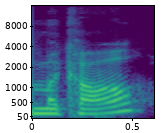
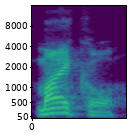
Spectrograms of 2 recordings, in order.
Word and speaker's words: Mikal: are we all right welcome mccall michael michael yeah okay you're not the first person i promise all right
